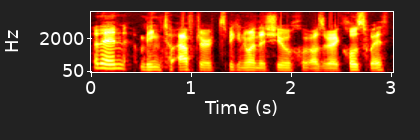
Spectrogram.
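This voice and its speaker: Bright-voiced man, dry sound. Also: medium pitch, very animated, racing, no room sound. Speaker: podcast co-host. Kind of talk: casual discussion.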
